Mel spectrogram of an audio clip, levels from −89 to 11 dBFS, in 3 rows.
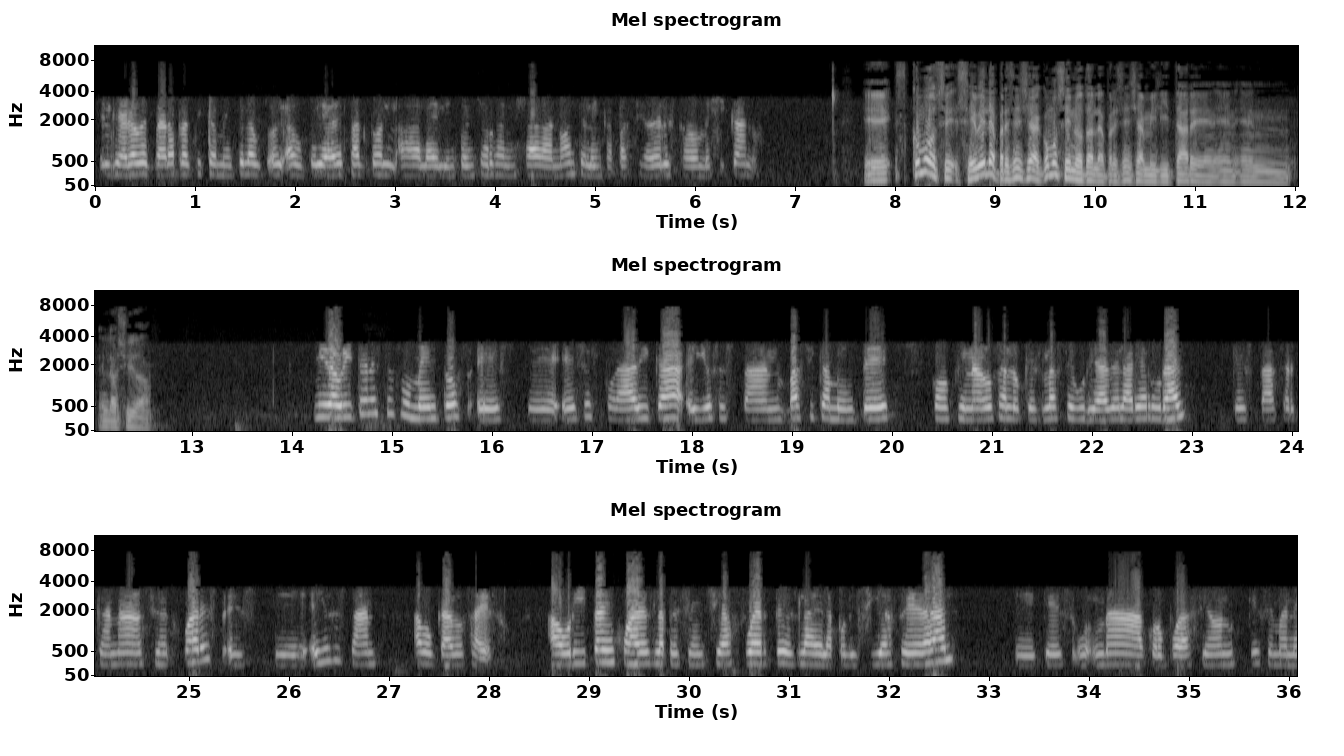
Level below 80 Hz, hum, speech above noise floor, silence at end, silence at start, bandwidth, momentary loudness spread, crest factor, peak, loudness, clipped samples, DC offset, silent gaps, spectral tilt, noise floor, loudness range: -64 dBFS; none; 41 dB; 0 s; 0.05 s; 8 kHz; 15 LU; 16 dB; -8 dBFS; -23 LUFS; under 0.1%; under 0.1%; none; -5 dB/octave; -64 dBFS; 7 LU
